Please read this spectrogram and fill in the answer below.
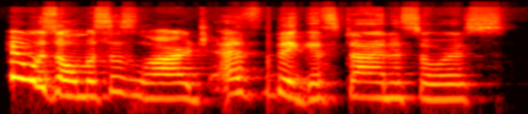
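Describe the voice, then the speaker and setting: Bright, high-pitched woman reading to children. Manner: expressive, child-directed, pausing to react and explain. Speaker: elementary school teacher reading a picture book. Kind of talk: read-aloud of a children's nonfiction book with casual asides.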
